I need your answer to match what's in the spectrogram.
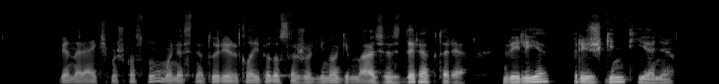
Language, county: Lithuanian, Vilnius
